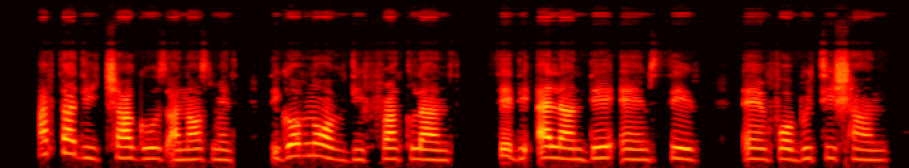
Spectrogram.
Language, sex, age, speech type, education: Nigerian Pidgin, female, 15-29, spontaneous, tertiary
